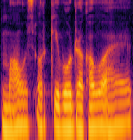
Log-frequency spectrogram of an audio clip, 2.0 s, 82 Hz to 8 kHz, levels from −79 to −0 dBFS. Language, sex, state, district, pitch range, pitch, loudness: Hindi, male, Delhi, New Delhi, 125-135 Hz, 125 Hz, -15 LUFS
